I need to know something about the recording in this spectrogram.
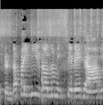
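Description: A woman's voice narrating, with a faint steady hiss behind it.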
